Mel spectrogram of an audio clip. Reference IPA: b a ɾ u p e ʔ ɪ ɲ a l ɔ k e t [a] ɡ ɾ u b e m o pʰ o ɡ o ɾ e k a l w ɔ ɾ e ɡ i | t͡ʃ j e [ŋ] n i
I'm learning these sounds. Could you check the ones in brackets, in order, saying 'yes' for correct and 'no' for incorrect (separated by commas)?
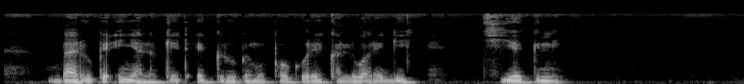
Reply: no, no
